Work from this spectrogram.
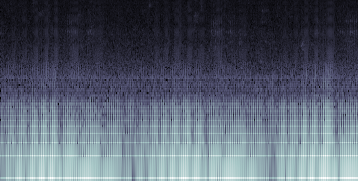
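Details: Deep, steady purr from a cat in Taiwan, a soft rattling rumble that gently rises and falls with each breath, about every one to one and a half seconds, with no other sounds.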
